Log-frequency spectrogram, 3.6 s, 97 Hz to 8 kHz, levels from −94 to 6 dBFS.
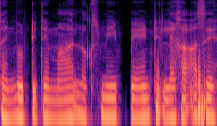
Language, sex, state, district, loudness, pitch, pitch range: Bengali, male, Assam, Hailakandi, -21 LUFS, 130 Hz, 125-135 Hz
